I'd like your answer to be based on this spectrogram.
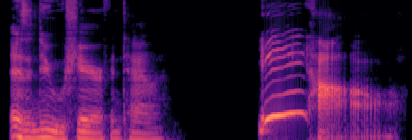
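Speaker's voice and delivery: badly faked Texan accent building to a piercing whoop. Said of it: "pretty bad at that Texan accent".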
